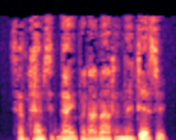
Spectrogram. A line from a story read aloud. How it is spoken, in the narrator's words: Tenenyul said softly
